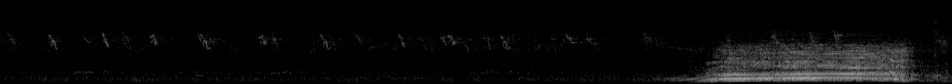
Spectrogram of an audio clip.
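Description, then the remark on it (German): A cow lets out one loud, drawn-out moo near the end, after several seconds of quiet outdoor ambience with faint, scattered bird chirps. “Ich habe euch ja gesagt, Tee trinken und Kühe.”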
